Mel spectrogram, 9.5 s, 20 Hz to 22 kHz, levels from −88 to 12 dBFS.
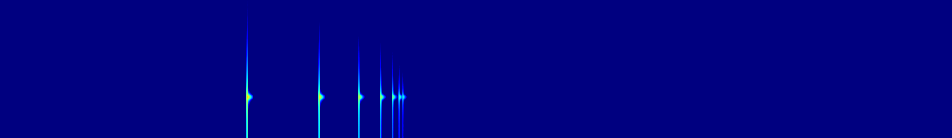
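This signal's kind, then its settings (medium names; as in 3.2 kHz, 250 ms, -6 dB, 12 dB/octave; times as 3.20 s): bouncing ball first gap 0.72 s, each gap 0.55, 1.24 kHz, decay 57 ms -12.5 dBFS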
